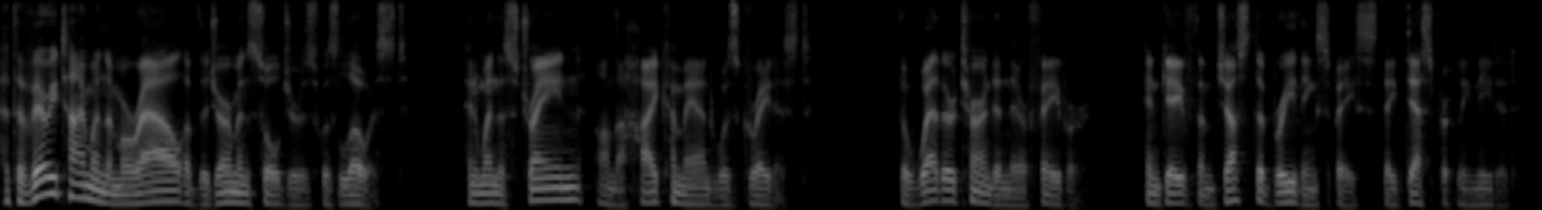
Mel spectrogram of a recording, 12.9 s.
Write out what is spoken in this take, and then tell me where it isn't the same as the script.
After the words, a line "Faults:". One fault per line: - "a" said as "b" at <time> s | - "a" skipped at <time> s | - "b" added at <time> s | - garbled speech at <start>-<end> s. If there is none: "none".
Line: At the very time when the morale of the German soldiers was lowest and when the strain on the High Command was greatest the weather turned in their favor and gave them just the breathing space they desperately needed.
At the very time when the morale of the German soldiers was lowest and when the strain on the High Command was greatest the weather turned in their favor and gave them just the breathing space they desperately needed.
Faults:
none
